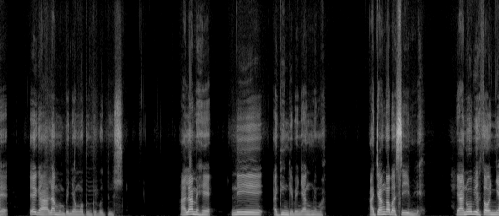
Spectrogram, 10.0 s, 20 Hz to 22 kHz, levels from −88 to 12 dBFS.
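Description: No technical faults detected.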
